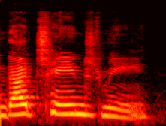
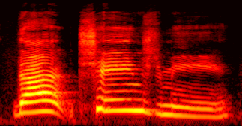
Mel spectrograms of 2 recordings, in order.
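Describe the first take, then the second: First: Said in the usual way. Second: Slow, loud, weighted That changed me; slow emphatic. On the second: Real, not acted. Telling viewers how the workshop changed her, slow and emphatic. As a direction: lean into That, slowly and firmly. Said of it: "emphatic slow".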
